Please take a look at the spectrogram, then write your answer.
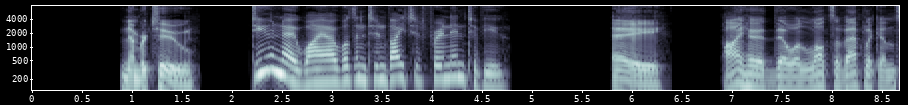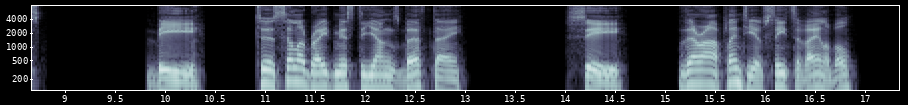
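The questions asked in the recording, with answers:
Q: Do you know why I wasn't invited for an interview?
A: A: I heard there were lots of applicants.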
